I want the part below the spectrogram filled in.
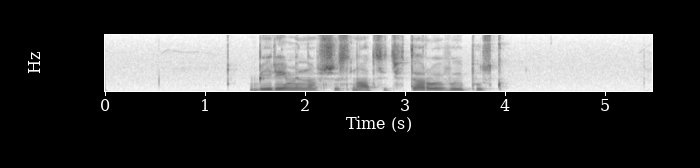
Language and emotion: Russian, neutral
